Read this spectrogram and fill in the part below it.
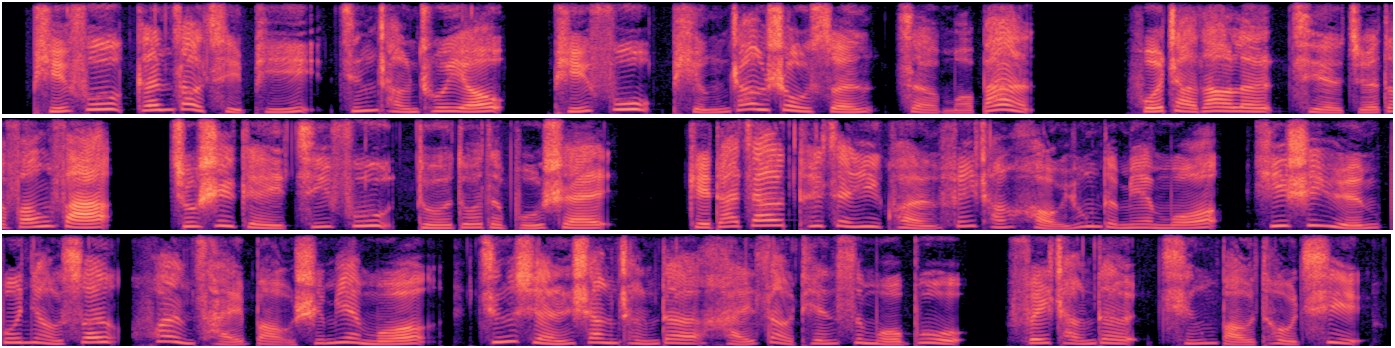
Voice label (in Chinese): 甜美廣告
